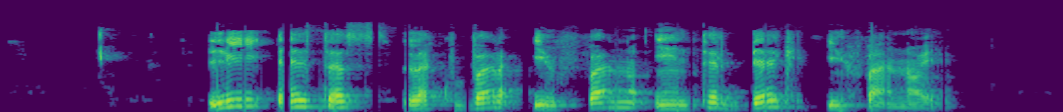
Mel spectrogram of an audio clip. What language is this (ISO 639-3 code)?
epo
